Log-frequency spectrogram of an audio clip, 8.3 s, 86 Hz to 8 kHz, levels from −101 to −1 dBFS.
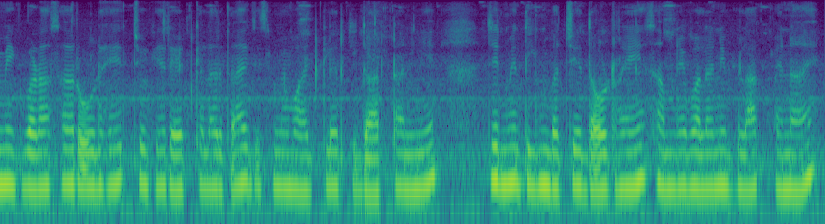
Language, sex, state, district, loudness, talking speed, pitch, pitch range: Hindi, female, Chhattisgarh, Kabirdham, -28 LUFS, 225 wpm, 185 Hz, 180-195 Hz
